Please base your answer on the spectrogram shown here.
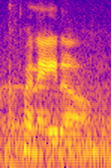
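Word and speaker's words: Kuinita: ah do you want to know it yeah quinita quinita yeah how do you spell that k u i n i t a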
